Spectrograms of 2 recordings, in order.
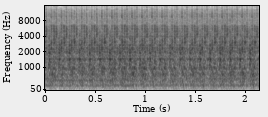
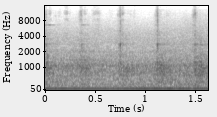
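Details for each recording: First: VW Golf 1.4 petrol four-cylinder at its first start after a timing belt replacement: steady, even, quick idle with no banging, knocking or blue smoke; it runs normally. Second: Volkswagen Golf 1.4 petrol, old water pump spun by hand during a timing belt change: gritty tick about three times a second over distant traffic, rough with some shaft play; worn bearing, pump being replaced.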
